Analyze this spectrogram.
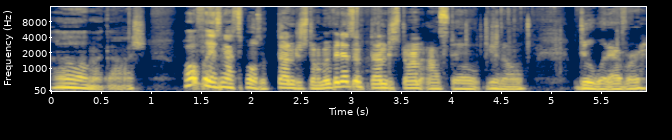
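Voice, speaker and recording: Somewhat breathy and very deep, low in pitch, a woman talks at a fairly quick pace with lively intonation, the sound dry and close with no echo. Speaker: vlogger. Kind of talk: casual vlog. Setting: in a car. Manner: casual, hesitant with fillers.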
